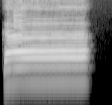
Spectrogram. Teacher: Nah, di sini sudah kita lihat ada alif dan sebelumnya ada huruf kaf yang berbaris fathah. Maka cara membacanya yaitu mad alif yang panjang bacaannya 1 alif atau 2 harkat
